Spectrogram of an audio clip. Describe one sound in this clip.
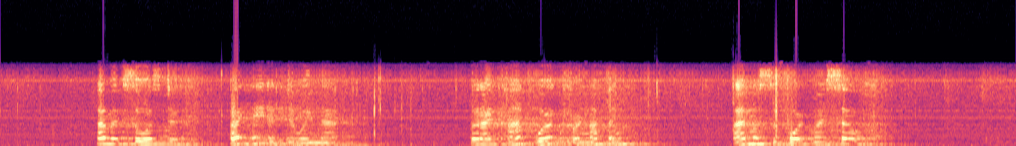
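An elderly woman speaks calmly into a microphone in an echoing hall.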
